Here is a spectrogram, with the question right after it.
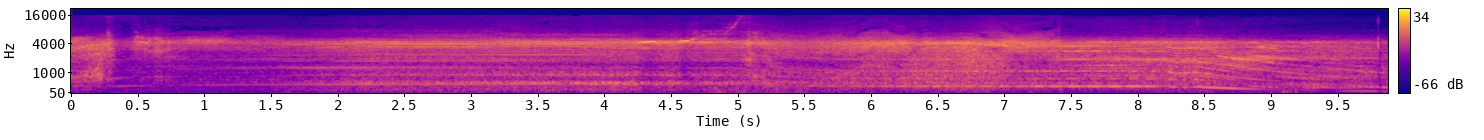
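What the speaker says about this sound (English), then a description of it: "You've heard the pitch pick up from the shop vac." A shop vac runs continuously with a steady, loud whine and no talk over it; its pitch shifts and climbs near the end, with a drop in tone around eight seconds.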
